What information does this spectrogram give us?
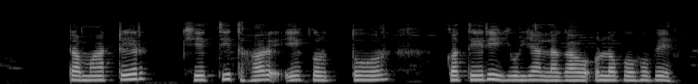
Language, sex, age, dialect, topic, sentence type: Magahi, female, 36-40, Northeastern/Surjapuri, agriculture, question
